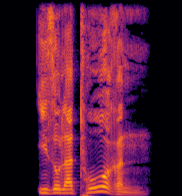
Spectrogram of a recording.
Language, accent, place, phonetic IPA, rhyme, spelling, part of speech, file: German, Germany, Berlin, [izolaˈtoːʁən], -oːʁən, Isolatoren, noun, De-Isolatoren.ogg
- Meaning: plural of Isolator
